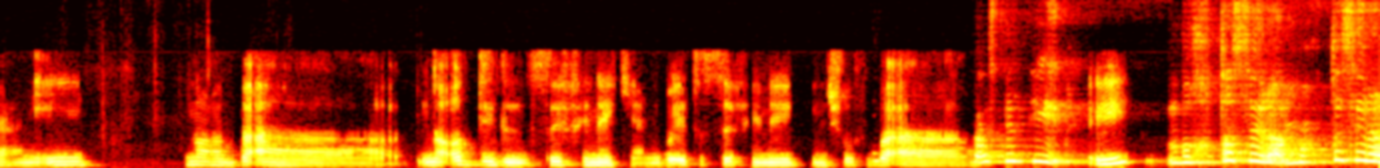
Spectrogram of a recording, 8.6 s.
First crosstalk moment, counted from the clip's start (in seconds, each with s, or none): none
